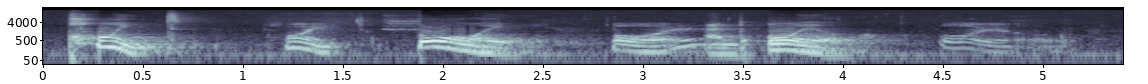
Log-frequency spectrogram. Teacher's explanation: is a combination of o they're on different rows again but the shape of our lips and the position of our tongue also change a lot because we're going from the right all the way to the left going from rounded lips to unrounded starting on the or and finishing on the e as in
